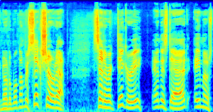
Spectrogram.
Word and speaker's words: Cedric: I'm hearing three syllables. Okay. I'm hearing you say Cedric like rhetoric.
